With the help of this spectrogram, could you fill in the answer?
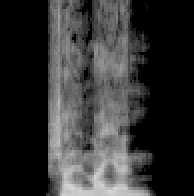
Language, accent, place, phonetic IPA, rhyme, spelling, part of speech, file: German, Germany, Berlin, [ʃalˈmaɪ̯ən], -aɪ̯ən, Schalmeien, noun, De-Schalmeien.ogg
- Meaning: plural of Schalmei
